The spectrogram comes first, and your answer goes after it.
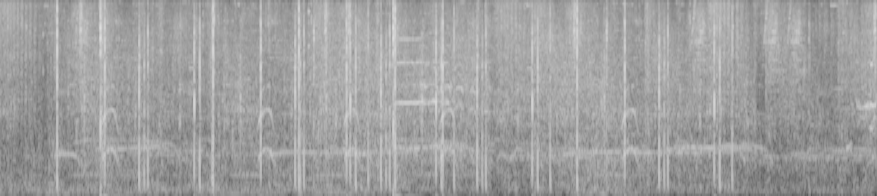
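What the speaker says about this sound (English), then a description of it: "The gunfire stopped." Repeated sharp cracks and pops of gunfire in irregular bursts, mixed with other background sounds and shouting.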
